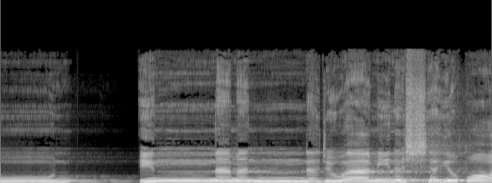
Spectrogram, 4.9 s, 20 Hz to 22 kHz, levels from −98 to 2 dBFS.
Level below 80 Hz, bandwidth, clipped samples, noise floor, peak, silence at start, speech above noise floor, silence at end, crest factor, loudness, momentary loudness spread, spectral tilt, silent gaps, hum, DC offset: -70 dBFS; 16.5 kHz; under 0.1%; -43 dBFS; -4 dBFS; 0 s; 26 dB; 0 s; 12 dB; -17 LUFS; 6 LU; -5 dB/octave; none; none; 0.2%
